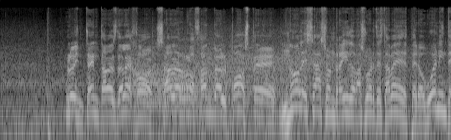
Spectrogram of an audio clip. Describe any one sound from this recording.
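A stadium crowd roars loudly as a shot flies toward goal.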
